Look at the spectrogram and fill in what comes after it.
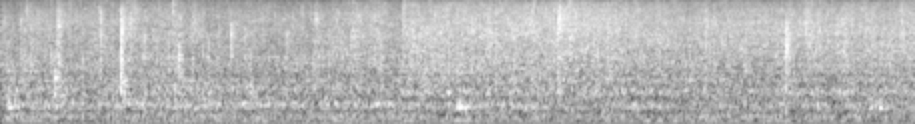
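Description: Diced mixed vegetables frying in olive oil in a pot on high heat: a steady, faint sizzle with a few light crackles.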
